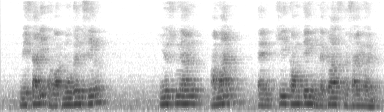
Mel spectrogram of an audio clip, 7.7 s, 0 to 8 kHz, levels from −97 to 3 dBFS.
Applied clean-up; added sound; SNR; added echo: none; none; none; reverberation time 0.6 s.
